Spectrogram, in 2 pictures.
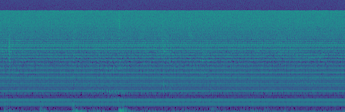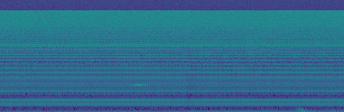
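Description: A microphone knocks and thumps as a woman handles it.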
